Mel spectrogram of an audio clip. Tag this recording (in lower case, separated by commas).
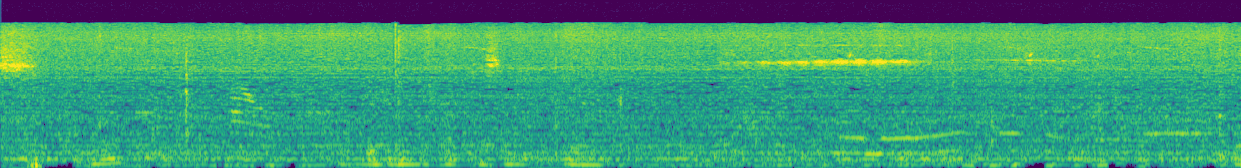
speech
